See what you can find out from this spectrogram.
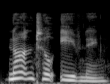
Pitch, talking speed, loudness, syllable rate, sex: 205 Hz, 165 wpm, -17 LUFS, 6.6 syllables/s, female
